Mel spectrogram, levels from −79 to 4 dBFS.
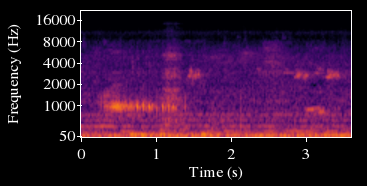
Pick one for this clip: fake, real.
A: real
